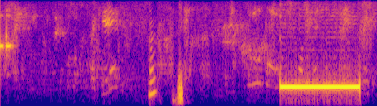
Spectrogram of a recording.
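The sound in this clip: A telephone tone during a call: a single steady, mid-pitched beep lasting about a second, following faint, low voices.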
